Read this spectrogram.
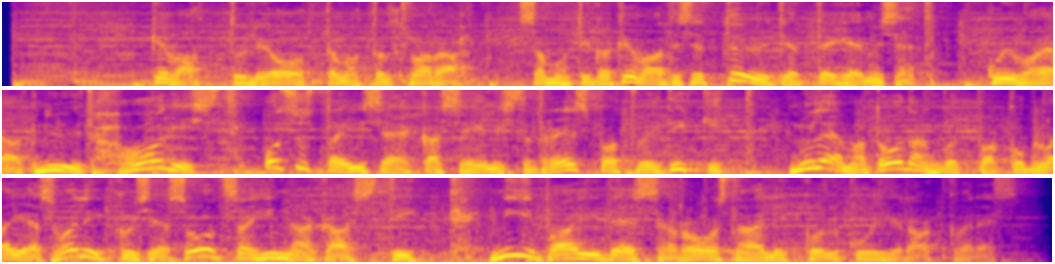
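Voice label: Estonian, male, commercial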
